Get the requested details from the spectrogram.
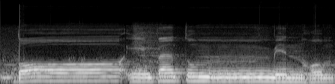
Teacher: ta'ifatun ada tanwin ketemu mim, idgham bi gunna. Minhum nun mati ketemu ha, idhar.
